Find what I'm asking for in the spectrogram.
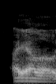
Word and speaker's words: Iello: ILO or ELO? – Well, it's spelled Iello. – Yeah, that's right. ILO. It's actually ILO.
